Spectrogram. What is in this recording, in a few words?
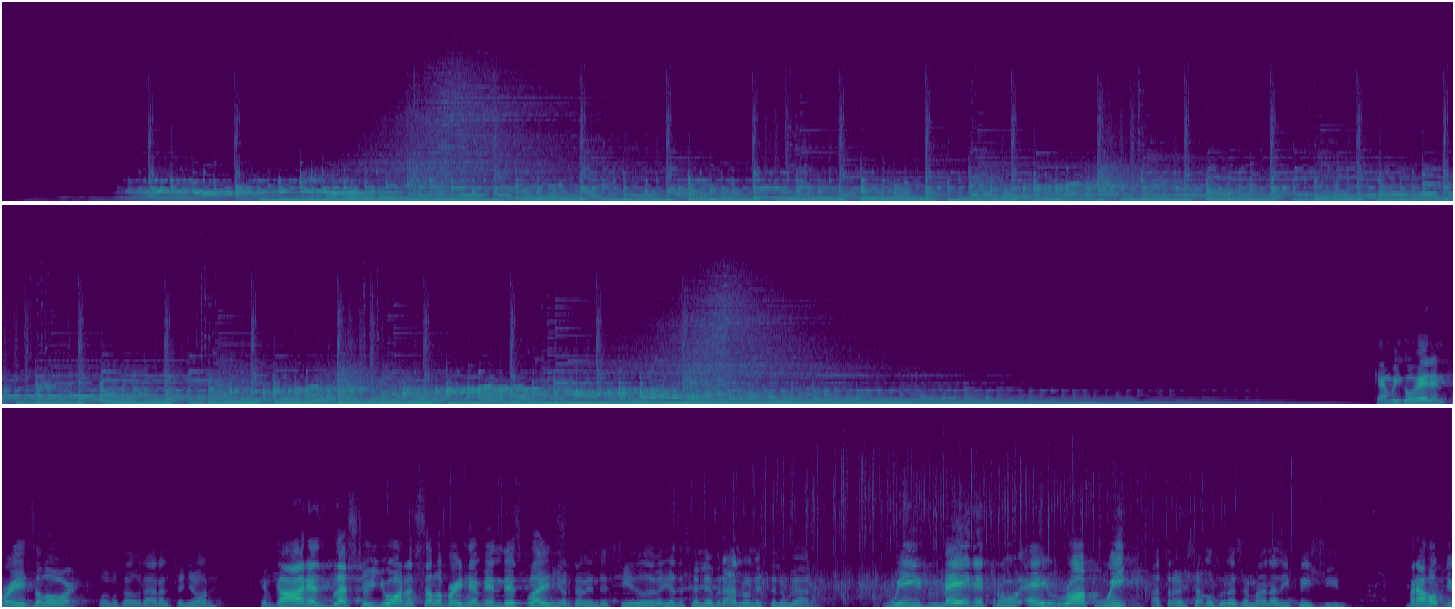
SERMON SPA AUDIO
